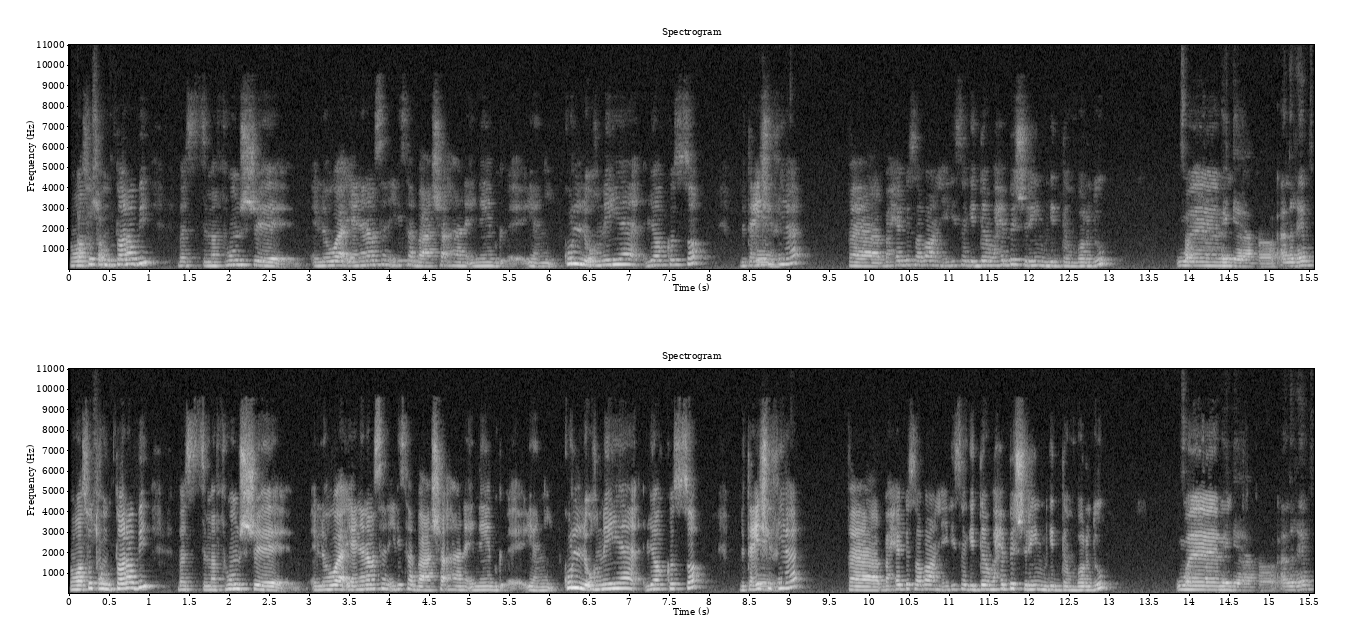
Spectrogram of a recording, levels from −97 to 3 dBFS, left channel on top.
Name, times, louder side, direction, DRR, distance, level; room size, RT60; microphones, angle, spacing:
voice 1, 0.0-1.0 1.4-7.9 8.4-9.1 9.7-13.0 13.8-14.6, right 6 dB, 60° right, 0.3 m, -21 dB
voice 2, 13.9-15.5, left 1 dB, 55° left, 1.0 m, -27 dB
2.4 x 2.2 x 3.2 m
head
